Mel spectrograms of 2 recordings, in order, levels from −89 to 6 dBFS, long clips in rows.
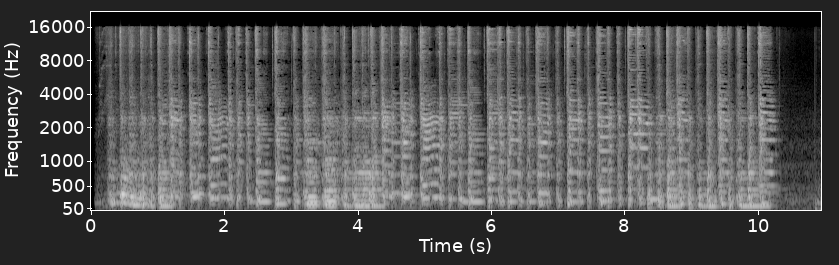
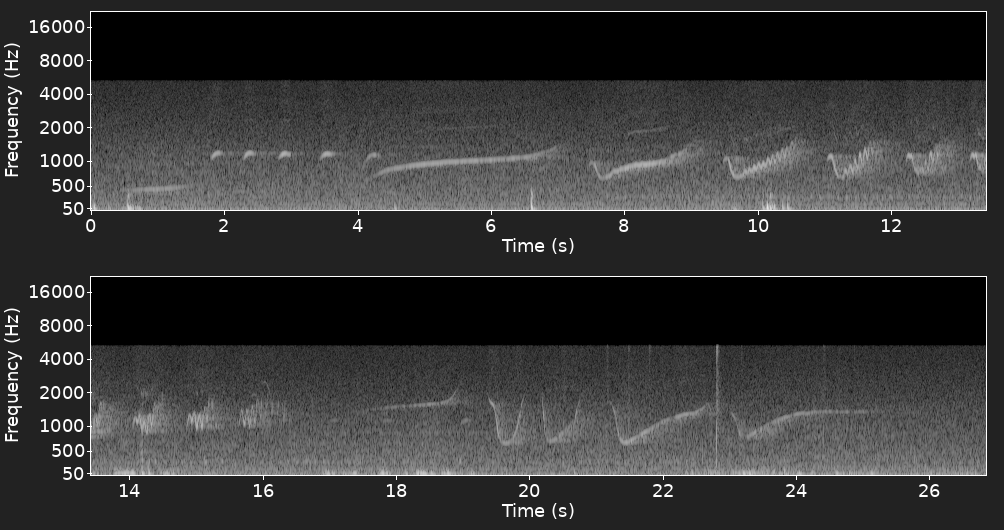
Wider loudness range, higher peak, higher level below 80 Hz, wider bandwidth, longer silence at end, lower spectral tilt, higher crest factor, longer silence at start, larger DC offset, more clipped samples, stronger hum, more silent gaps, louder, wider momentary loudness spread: second, 1 LU vs 7 LU; about the same, 0 dBFS vs -2 dBFS; second, -52 dBFS vs -30 dBFS; first, 17 kHz vs 5.4 kHz; about the same, 0 s vs 0 s; second, -3.5 dB/octave vs -7.5 dB/octave; second, 20 dB vs 26 dB; about the same, 0.1 s vs 0 s; second, under 0.1% vs 1%; neither; neither; neither; first, -18 LUFS vs -30 LUFS; second, 4 LU vs 10 LU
